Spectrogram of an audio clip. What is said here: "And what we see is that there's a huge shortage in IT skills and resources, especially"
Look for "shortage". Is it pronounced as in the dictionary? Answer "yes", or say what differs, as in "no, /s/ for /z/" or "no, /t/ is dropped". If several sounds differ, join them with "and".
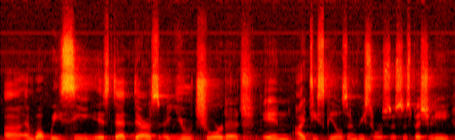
yes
